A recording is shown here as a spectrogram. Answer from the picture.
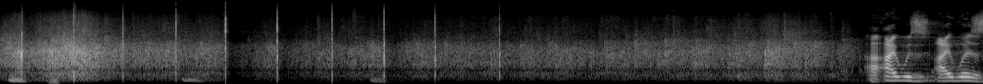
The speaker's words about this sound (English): And I think without tremendous contributions from all these people, this wouldn't have happened. So I'd really like to give these people a round of applause for making this happen.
